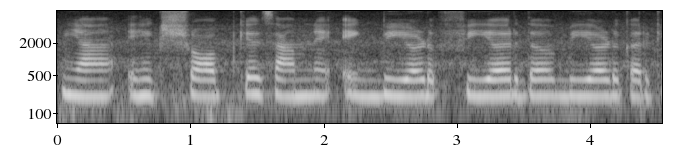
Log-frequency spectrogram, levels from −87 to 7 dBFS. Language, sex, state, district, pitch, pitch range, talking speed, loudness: Hindi, female, Gujarat, Valsad, 215 Hz, 210-220 Hz, 145 wpm, -15 LUFS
